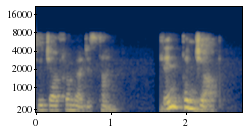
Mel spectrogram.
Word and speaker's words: Punjab: are from rajasthan then punjab it's called punjab not punjab punjab so you is a huge sounds as a punjab singh so as i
